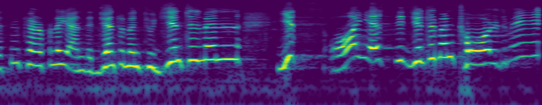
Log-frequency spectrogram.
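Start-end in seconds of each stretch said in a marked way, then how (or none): 2.8-5.2 high, put-on Irish brogue. Coaching a listener to imitate him, demonstrating a good brogue. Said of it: "make it a good brogue".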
